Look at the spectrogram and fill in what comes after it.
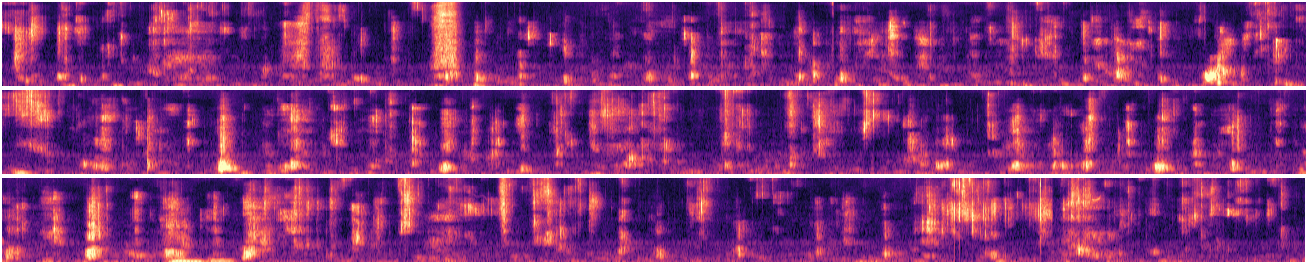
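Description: Close-miked eating of KFC food: a person biting and chewing, with many short, irregular crunches.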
